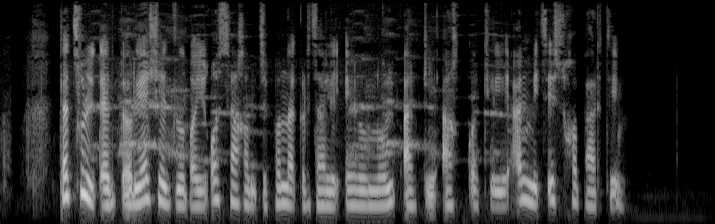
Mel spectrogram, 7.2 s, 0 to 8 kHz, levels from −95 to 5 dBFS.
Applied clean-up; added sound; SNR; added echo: neural mask model RNNoise.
